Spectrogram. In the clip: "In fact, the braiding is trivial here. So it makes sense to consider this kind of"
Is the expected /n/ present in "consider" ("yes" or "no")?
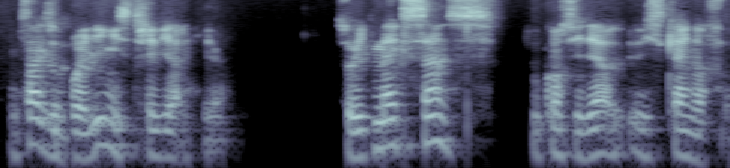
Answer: no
